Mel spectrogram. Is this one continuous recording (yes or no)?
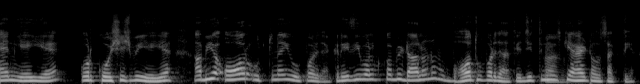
yes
